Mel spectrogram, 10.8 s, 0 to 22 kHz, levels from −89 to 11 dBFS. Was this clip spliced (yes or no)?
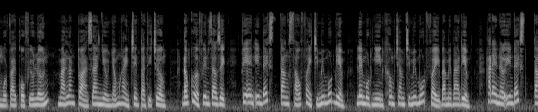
no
